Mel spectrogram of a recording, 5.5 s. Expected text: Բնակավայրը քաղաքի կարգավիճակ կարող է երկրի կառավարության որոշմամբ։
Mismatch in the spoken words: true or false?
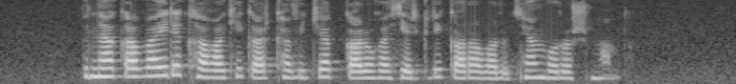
false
